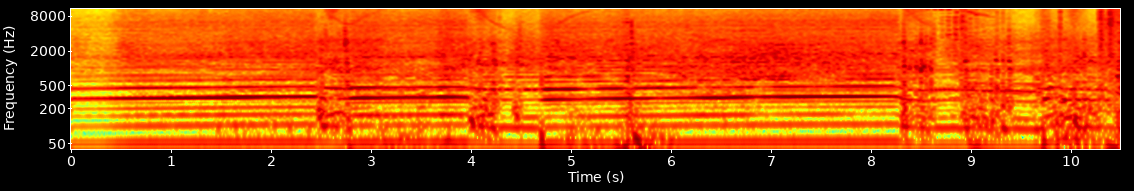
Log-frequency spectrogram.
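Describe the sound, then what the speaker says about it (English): A BMW Z roadster, a two-seater, races in The Crew Motorfest with a loud, close engine drone that holds steady pitches and rises through gear changes, with brief tire squeals. "BMW Z models are what we call roadsters. Two-seaters made for relaxing behind the wheel, appreciating the scenery and the thrill of speed."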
